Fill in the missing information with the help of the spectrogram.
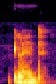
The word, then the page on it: bled: British English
